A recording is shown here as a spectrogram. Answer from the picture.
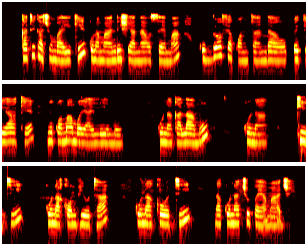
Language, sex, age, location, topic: Swahili, female, 18-24, Kisumu, education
